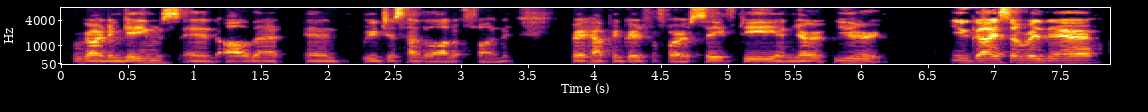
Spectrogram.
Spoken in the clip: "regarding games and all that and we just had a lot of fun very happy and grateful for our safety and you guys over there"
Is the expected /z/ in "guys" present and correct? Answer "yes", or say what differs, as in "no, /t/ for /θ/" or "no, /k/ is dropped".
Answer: yes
